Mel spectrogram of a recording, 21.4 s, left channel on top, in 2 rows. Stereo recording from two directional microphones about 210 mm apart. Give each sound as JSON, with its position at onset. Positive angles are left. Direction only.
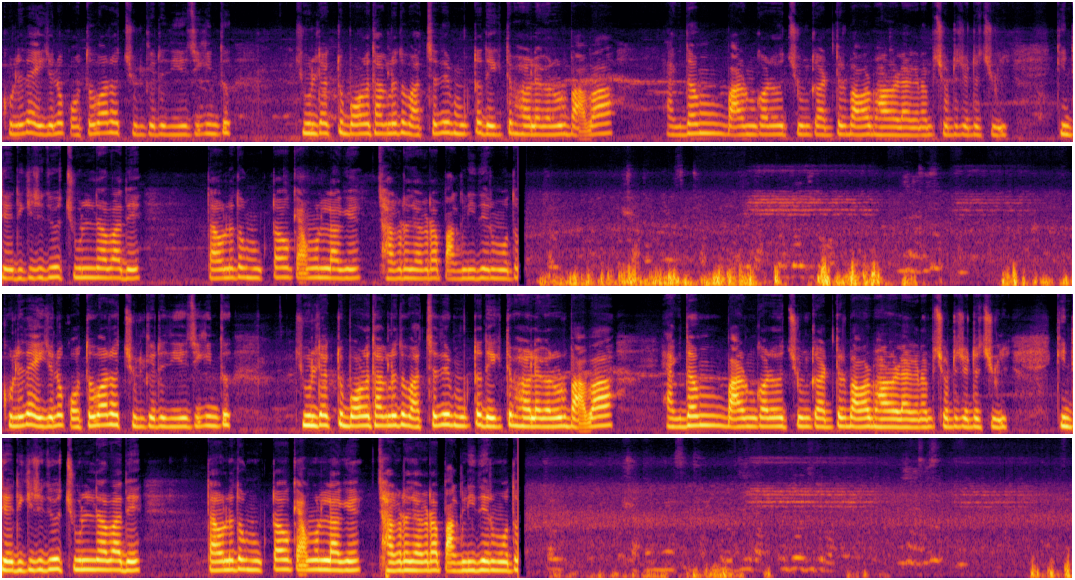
{"t": 0.0, "sound": "a woman's voice", "side_deg": -40}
